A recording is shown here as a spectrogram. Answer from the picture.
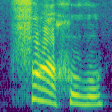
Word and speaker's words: фахово: Отже, необхідно запам'ятати ці однокореневі слова в такому порядку: фахово з наголосом на першому складі.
